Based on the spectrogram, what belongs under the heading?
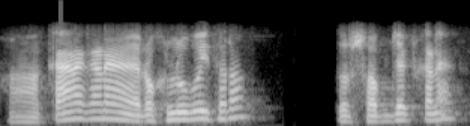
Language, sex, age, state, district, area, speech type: Odia, male, 45-60, Odisha, Bargarh, rural, conversation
